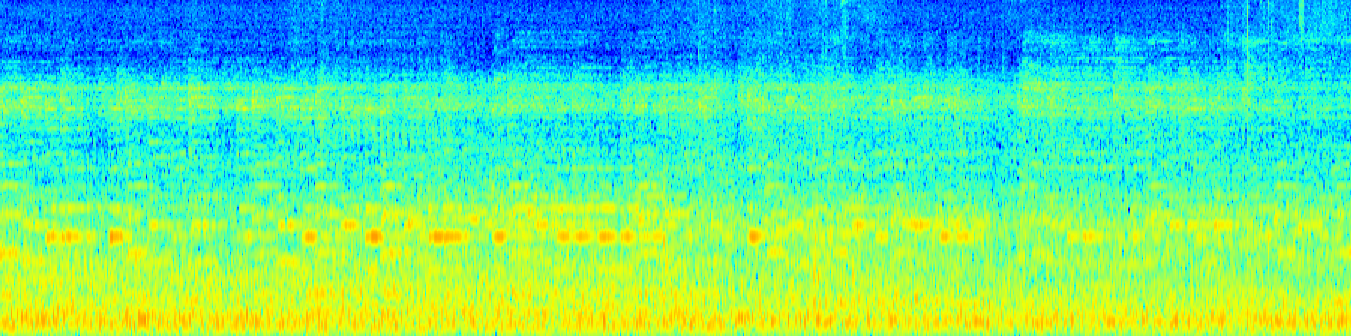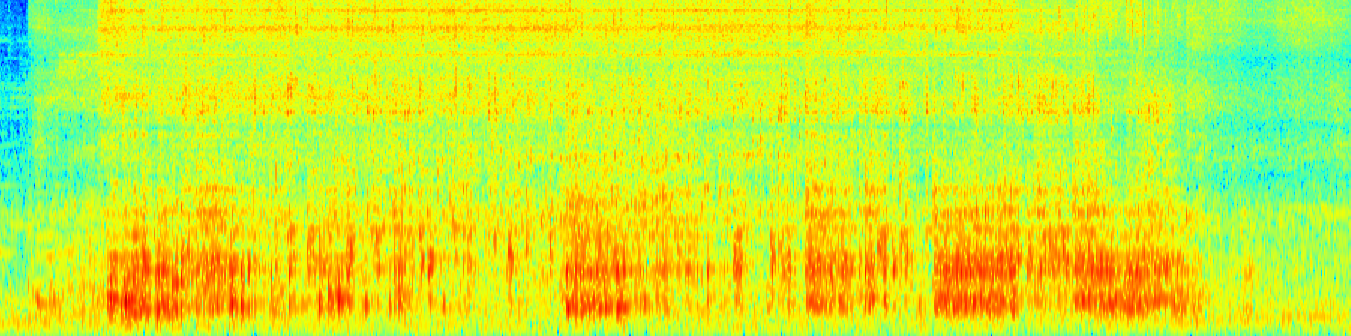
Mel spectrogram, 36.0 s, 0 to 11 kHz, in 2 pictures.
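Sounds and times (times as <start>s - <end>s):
toilet flushing: 18.4s - 36.0s.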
